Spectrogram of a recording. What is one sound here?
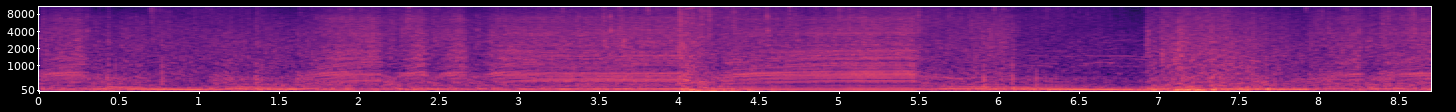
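Tyres crunch and skid over loose dirt.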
